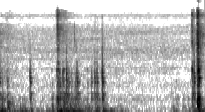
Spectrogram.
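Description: Handling noise as parts are moved about on a TV's bare metal chassis: a low rumble with a few light knocks, then a sharp click near the end.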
